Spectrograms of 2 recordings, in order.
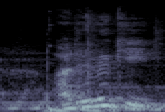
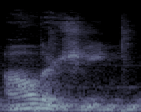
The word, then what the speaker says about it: allergy: かと言うとアレルギーって言うんですよアレルジーって発音するんですけどあのなんかそうそうあ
